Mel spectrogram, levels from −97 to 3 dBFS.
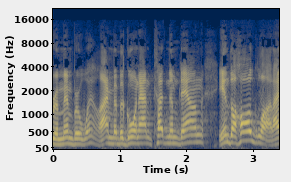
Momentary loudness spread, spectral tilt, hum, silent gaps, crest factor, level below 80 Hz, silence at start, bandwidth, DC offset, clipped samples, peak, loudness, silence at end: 4 LU; -4.5 dB/octave; none; none; 20 dB; -66 dBFS; 0 s; 14 kHz; under 0.1%; under 0.1%; -2 dBFS; -22 LUFS; 0 s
